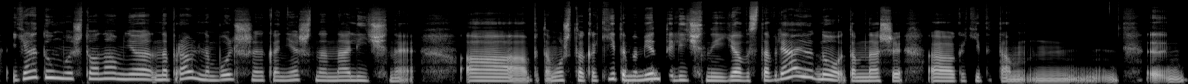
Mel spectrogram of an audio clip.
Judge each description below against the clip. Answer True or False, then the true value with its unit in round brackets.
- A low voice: False (190 Hz)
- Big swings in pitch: True (5.7 semitones)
